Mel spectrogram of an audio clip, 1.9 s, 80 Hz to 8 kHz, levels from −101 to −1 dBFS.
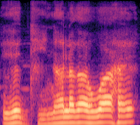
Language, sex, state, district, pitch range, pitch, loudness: Hindi, male, Uttar Pradesh, Lucknow, 130-150 Hz, 140 Hz, -13 LUFS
